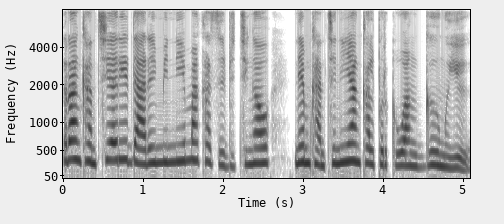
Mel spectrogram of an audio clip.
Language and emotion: Bodo, surprised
